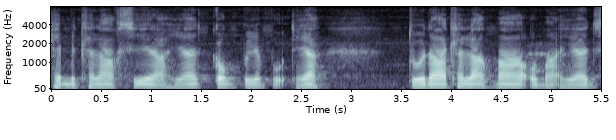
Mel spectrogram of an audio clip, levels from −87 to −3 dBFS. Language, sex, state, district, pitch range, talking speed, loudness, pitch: Mizo, male, Mizoram, Aizawl, 95-105 Hz, 175 wpm, -21 LUFS, 100 Hz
